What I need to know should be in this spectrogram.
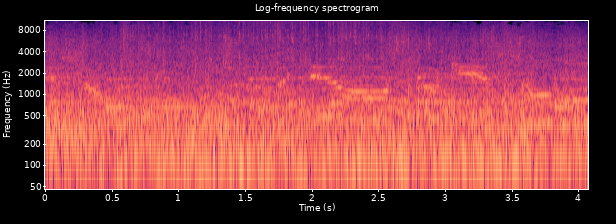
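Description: Race cars crash and debris clatters onto a dirt track.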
